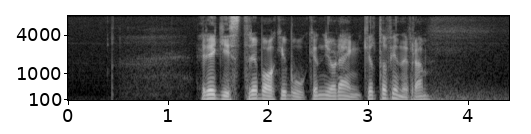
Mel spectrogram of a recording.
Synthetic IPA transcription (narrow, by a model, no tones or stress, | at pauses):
ɾɛɡɪst̪əɾəbɑːkiːbuːkənjøːɖeːɛŋkəlt̪oːfɪnəfɾɛm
